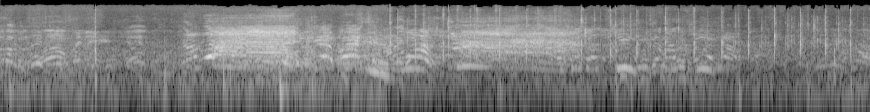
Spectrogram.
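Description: Men shouting across an outdoor football pitch during play, with a sharp thump about two seconds in and a burst of louder, higher shouting right after it as a goal goes in.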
